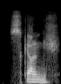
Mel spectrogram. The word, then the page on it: scunge: American English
